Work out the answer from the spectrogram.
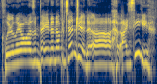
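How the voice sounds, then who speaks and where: A woman's voice: high-pitched, expressive, normal speed. A woman giving casual reaction commentary as she plays a game, hesitantly thinking aloud. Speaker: streamer reacting to a game playthrough. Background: soft game music.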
